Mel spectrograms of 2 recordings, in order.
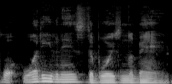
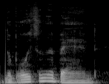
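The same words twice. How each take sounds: First: Louder, baffled heckler's question; dismissive question. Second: Said in the usual way. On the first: Acted. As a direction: ask it like an unimpressed heckler. Acted heckler asks, narrator then answers.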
